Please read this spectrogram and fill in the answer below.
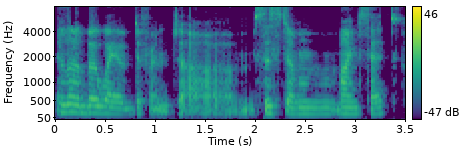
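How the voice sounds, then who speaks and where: A Swedish woman, a musical theater performer, speaking English as a second language in a relaxed interview, thoughtful and full of fillers. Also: low voice, normal speed, gravelly. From Sweden. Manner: reflective, hesitant with many fillers. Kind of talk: casual interview conversation.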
